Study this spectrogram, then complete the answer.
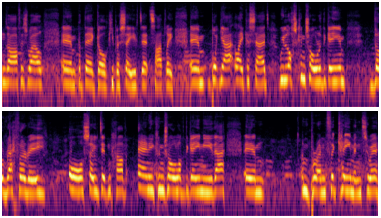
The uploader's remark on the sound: Outside Anfield with her match reaction.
